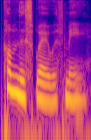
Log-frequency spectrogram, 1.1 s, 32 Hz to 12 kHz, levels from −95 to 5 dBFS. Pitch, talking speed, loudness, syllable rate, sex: 190 Hz, 260 wpm, -16 LUFS, 4.6 syllables/s, female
